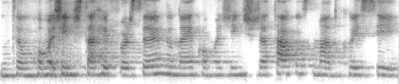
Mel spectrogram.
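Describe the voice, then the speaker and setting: Somewhat breathy, the voice moves at a moderate pace with monotone, flat intonation. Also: woman. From São Paulo, Brazil. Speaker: psychoanalyst. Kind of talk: online panel discussion. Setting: online video call.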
